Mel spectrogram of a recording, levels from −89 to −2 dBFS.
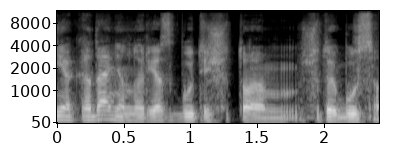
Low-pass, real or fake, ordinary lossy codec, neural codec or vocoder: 10.8 kHz; real; AAC, 48 kbps; none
